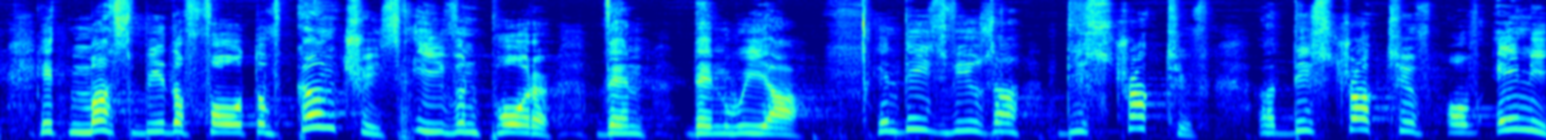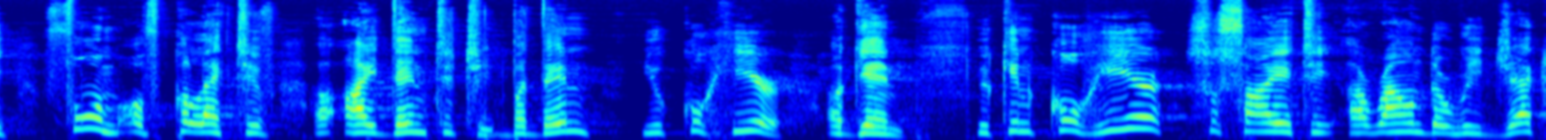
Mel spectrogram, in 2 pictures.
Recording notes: Wheelwright Memorial Lecture, presented by the Department of Political Economy at University of Sydney.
